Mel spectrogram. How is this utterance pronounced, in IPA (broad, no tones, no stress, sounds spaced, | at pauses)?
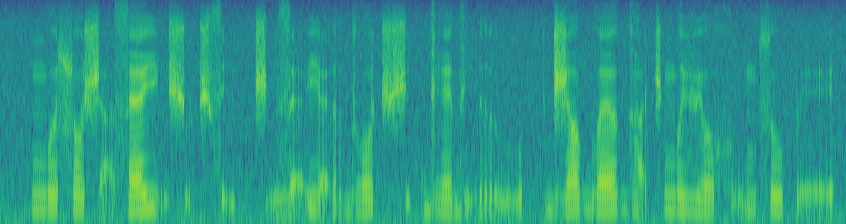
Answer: ŋʷ ɯ ɬ o ʃ a̰ s ɛ j ḭ ʃ ṵ t͡ʃ s ḭ p t͡ʃ ḭ z ɛ̰ j ɛ̰ r dʱ o t͡ʃ ʃ ḭ p ɡʱ e dʱ ḭ r ṵ | d͡ʒ ʌ ɡʷ ɛ ə̯ ɡʱ a̰ t͡ʃ ŋʷ i vʲ o x ṵ m s u p ḛ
